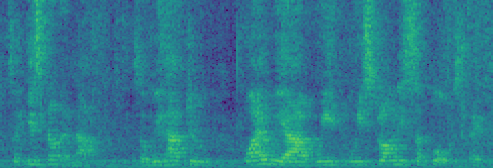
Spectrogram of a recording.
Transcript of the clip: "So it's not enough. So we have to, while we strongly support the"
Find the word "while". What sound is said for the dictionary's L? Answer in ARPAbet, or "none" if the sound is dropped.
W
